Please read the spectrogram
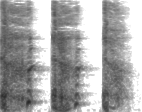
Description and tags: This is one of many coughs I produced while having a bout of flu.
